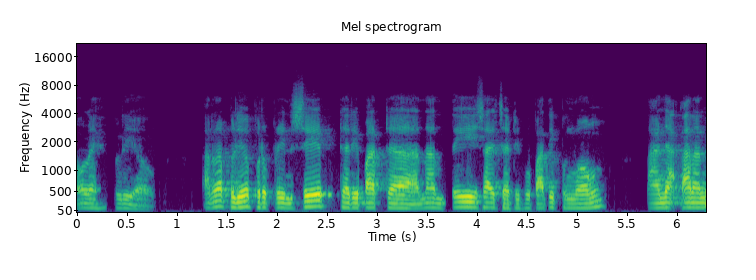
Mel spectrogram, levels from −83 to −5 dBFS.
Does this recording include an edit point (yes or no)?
no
